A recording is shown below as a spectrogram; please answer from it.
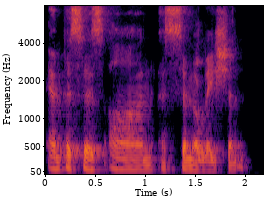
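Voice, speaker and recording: A Ukrainian software founder appears as a podcast guest, answering interview questions by telling his story in an articulate, reflective way. His voice is low and a little mellow, at a moderate pace.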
